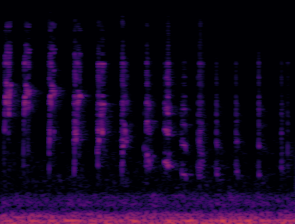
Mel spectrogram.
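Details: Pet Pacific parrotlet chirping in a quick, uneven series of high, slightly raspy notes, some sliding down in pitch, over a strong low hum.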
